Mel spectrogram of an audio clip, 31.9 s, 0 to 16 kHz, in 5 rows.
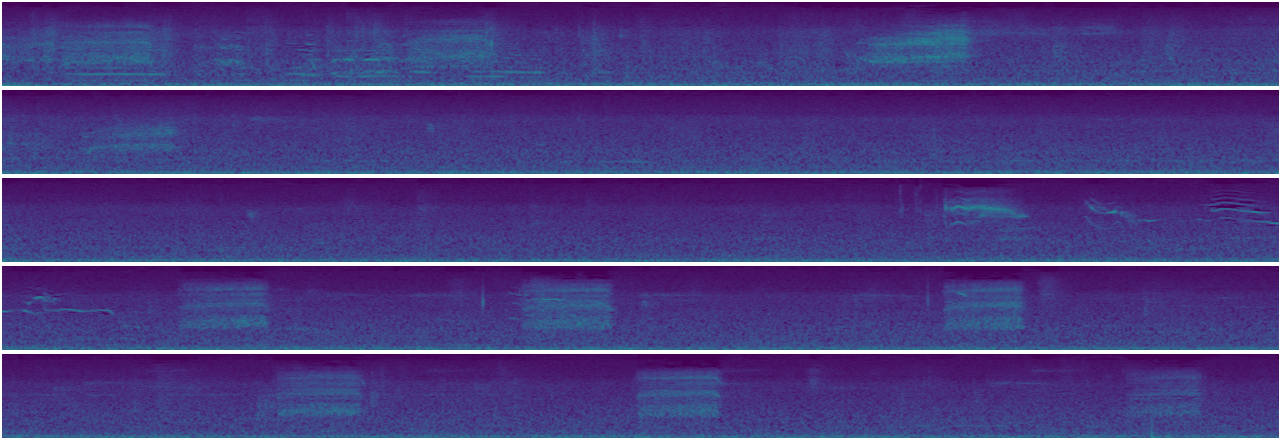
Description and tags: Birds recorded at Busch Wildlife Sanctuary with Olympus DS-40.
field-recording, nature, ambient, birds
